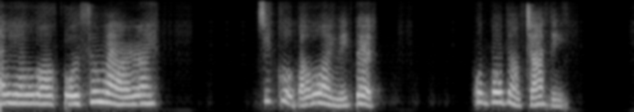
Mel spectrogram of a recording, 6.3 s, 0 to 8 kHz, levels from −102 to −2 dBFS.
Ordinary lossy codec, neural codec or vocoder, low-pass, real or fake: none; codec, 16 kHz, 0.5 kbps, FreqCodec, smaller model; none; fake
